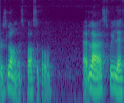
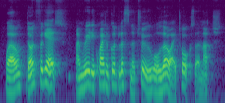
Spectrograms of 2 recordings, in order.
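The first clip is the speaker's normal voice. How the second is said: a louder, lightly voiced young man, breezy; Stephen, teasing; 3 semitones higher, 9 dB louder than usual. Stephen greeting his shy friend, easy and teasing. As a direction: play Stephen chatting easily, a touch louder.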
